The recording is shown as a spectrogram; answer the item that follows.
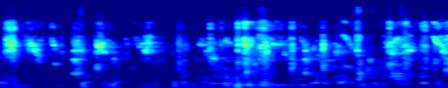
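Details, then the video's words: Pet budgerigars chirp and chatter rapidly, a busy stream of bright squeaky notes and buzzy trills that barely pauses, with a soft low hum in the background. "Beautiful Budgies Parrots Chirping Sounds"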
